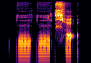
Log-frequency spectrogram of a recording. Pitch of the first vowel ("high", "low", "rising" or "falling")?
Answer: low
